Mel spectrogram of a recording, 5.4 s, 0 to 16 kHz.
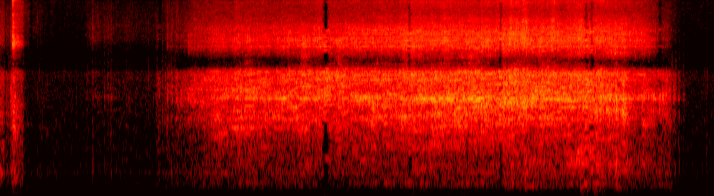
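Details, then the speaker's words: Old model locomotive (060) motor after oiling the bottom bearing and refitting the shell: even, steady high whir with no grinding or rattle; quieter in forward motion, repair successful. "he sounds a lot quieter when he goes in forward motion"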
